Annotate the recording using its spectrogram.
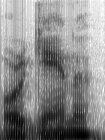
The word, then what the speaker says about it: Organa: How do you say the last name? Organa? Is that what it is? Boom, first try.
